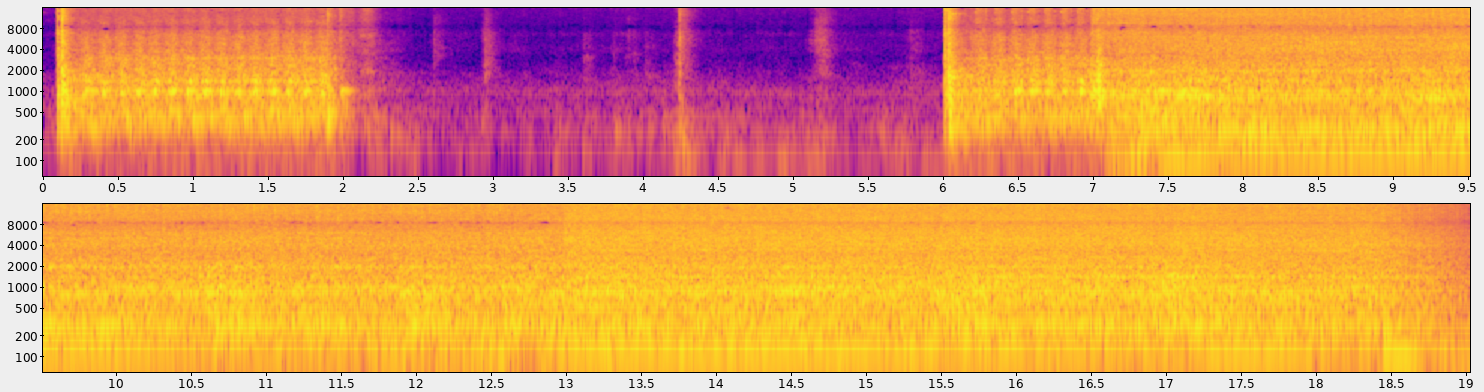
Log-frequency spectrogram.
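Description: Vauxhall Viva four-cylinder engine cranked on the starter for about two seconds without firing. After a pause it is cranked again and catches, then runs fast and steady for about eleven seconds before stopping near the end. On its newly fitted Weber carburettor it is racing, idling well above normal.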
